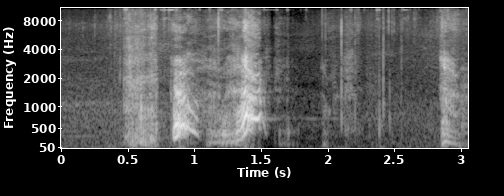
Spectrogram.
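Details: Dachshund on an allotment plot: a brief bark followed by two strained, yelping barks that bend in pitch. A short pause, then one more clipped bark.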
